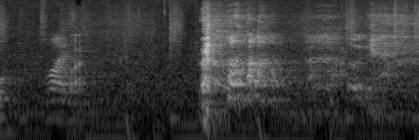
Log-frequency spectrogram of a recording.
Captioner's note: laughs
